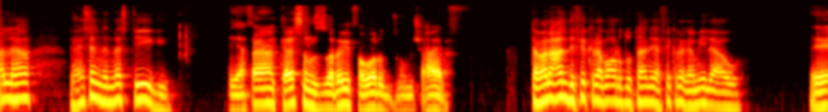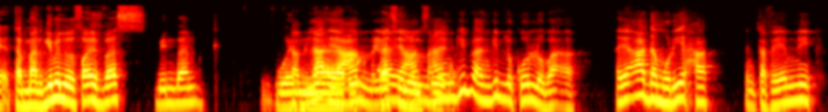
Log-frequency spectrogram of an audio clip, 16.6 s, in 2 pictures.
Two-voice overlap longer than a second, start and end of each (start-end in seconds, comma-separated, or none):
11.2-12.9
